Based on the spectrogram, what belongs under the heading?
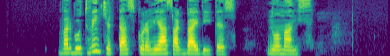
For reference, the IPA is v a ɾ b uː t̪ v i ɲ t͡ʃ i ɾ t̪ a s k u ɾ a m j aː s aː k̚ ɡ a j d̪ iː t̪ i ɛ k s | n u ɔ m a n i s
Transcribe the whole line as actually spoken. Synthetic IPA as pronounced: v a ɾ b uː t̪ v i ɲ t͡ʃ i ɾ t̪ a s k u ɾ a m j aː s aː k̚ b a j d̪ iː t̪ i ɛ s | n u ɔ m a n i s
